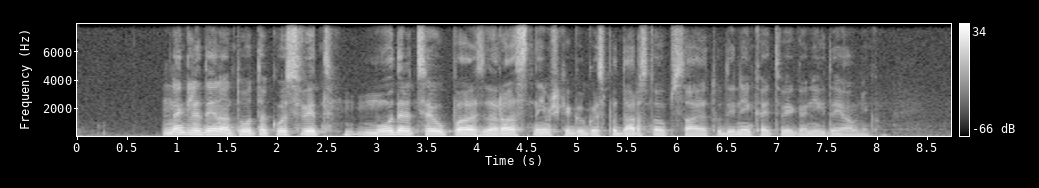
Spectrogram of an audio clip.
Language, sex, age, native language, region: Slovenian, male, 18-29, Slovenian, Central Slovenia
